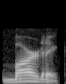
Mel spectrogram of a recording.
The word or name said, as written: bardic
